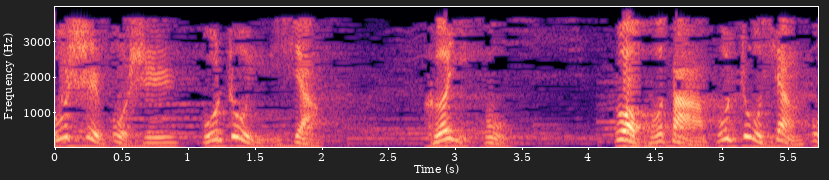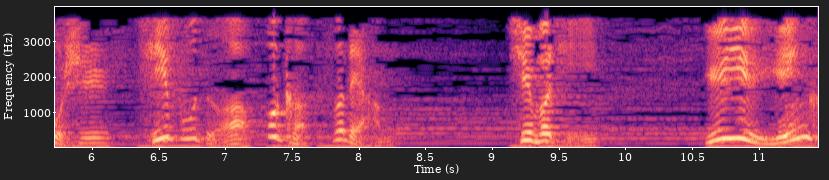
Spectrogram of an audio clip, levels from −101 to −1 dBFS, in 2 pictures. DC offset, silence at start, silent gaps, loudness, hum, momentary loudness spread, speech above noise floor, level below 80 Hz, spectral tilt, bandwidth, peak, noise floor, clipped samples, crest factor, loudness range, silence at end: under 0.1%; 0 s; none; -16 LUFS; none; 15 LU; 27 dB; -38 dBFS; -9.5 dB/octave; 4 kHz; 0 dBFS; -43 dBFS; 0.1%; 16 dB; 4 LU; 0 s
